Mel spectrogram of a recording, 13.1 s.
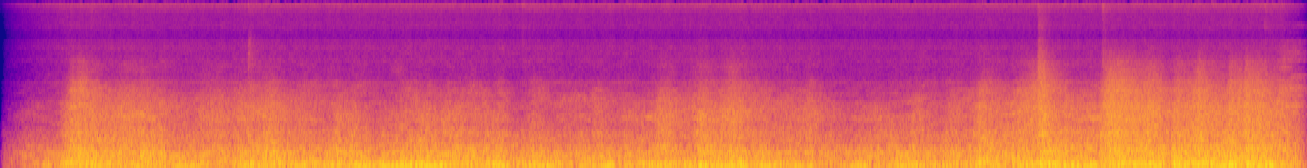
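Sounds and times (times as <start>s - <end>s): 
wind: 0.0s - 13.0s.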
